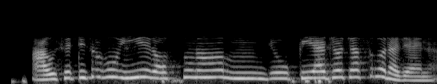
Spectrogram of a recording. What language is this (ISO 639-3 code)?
ori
